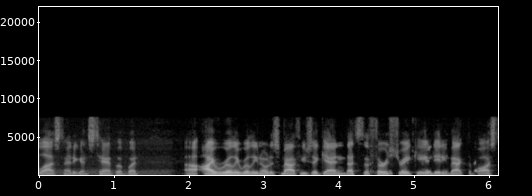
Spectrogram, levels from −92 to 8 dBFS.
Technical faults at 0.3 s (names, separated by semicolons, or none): echo leak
